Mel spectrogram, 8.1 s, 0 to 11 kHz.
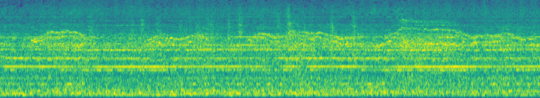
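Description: Aircraft flying in ARMA 3 with a steady, continuous engine drone and a faint whine rising and falling slightly, no talk over it.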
